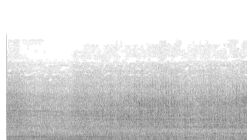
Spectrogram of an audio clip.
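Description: Tank engine running with a steady low drone as the tank drives by.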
